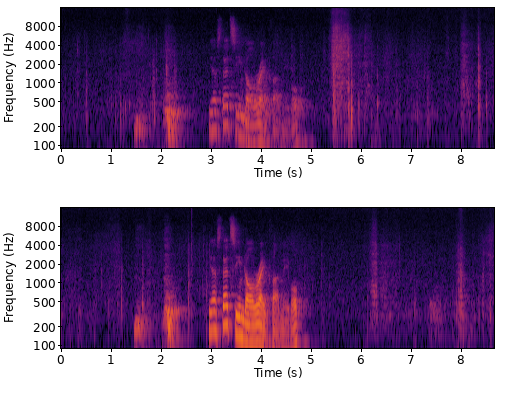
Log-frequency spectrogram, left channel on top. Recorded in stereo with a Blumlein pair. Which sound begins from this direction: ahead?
A whoosh, at 1.4 s.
